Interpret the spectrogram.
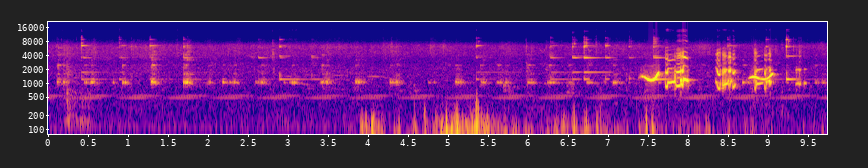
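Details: Red-breasted parakeet from Sulawesi, a clever whistler, gives quiet ticking notes, then a few short, clear whistles that rise and fall, mixed with harsh bursts over low rumbling background noise.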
